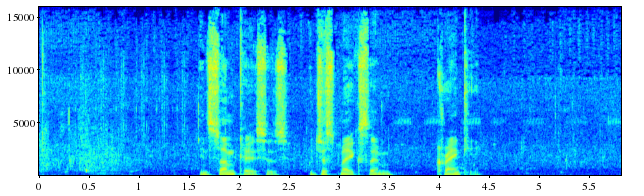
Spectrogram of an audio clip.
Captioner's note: animals calling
